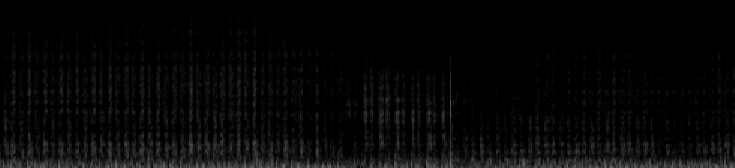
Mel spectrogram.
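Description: A purple wax crayon rubs and scratches across the top area of a thin paper coloring sheet clipped to a clipboard, filling in the color. Rapid, steady back-and-forth strokes make a dense, low, rough rubbing with a faint bright scratch, broken by one sharp tick near the six-second mark.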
